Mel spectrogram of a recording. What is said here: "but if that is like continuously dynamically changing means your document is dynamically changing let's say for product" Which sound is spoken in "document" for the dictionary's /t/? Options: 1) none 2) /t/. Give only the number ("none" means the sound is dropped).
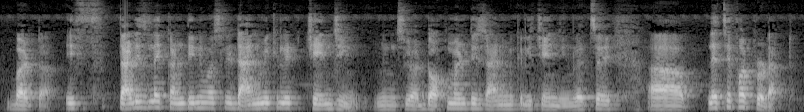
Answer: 2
